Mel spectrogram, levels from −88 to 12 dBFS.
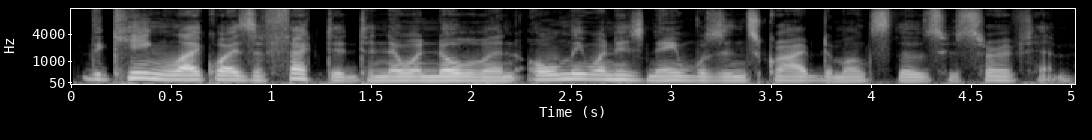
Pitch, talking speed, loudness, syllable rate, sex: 140 Hz, 225 wpm, -18 LUFS, 6.6 syllables/s, male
